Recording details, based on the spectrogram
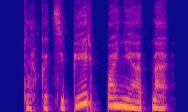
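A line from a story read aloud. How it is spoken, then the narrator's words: Defensive hiss. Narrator (Russian): прошипела я, не желая снова быть зажатой в укромном уголке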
